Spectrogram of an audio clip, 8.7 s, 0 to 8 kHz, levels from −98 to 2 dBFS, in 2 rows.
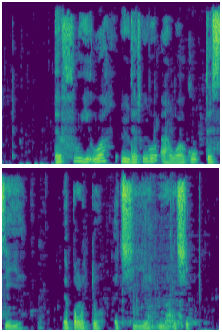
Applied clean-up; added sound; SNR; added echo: classical method Wiener filter.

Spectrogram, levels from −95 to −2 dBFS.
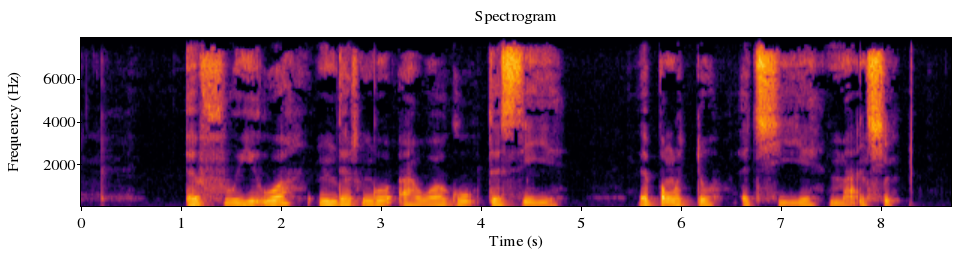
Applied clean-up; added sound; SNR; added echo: none; none; none; none.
